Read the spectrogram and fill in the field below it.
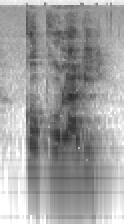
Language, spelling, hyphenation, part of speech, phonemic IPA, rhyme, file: Dutch, coprolalie, co‧pro‧la‧lie, noun, /ˌkoː.proː.laːˈli/, -i, Nl-coprolalie.ogg
- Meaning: coprolalia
